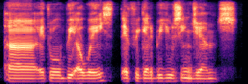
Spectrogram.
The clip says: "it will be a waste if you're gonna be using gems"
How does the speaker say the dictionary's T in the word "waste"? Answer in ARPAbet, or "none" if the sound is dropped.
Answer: T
